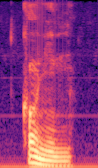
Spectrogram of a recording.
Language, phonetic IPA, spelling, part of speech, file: Polish, [ˈkɔ̃ɲĩn], Konin, proper noun, Pl-Konin.ogg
